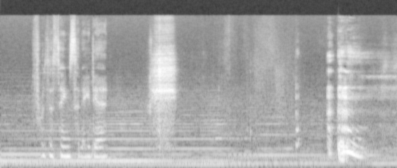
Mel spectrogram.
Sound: sobs and clears throat

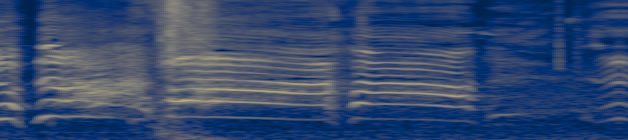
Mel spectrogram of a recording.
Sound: screaming; grunting

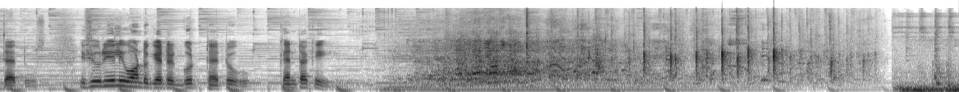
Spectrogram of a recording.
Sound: laughter/Applause

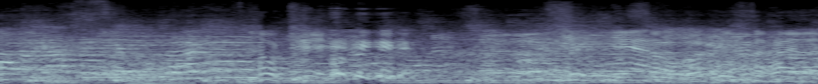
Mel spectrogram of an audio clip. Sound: laughs

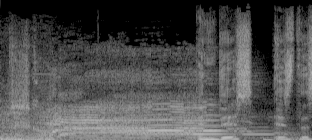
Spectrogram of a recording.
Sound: screaming

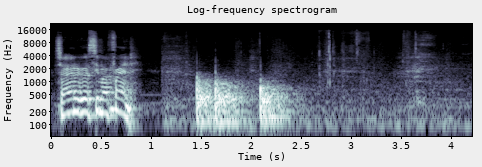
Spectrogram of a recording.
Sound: knocking

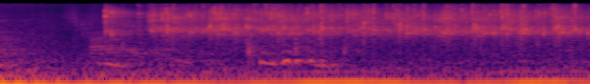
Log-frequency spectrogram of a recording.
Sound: snapping

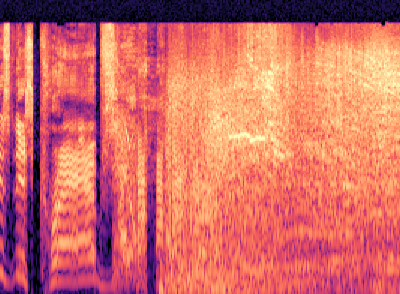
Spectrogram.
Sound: laughing

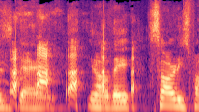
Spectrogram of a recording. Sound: laughs

